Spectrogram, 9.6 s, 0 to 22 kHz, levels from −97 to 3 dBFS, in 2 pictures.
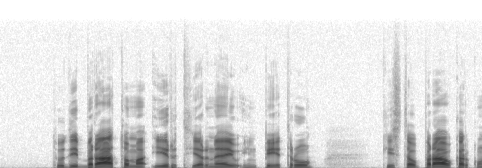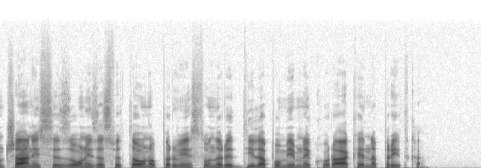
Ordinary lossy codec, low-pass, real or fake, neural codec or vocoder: none; 19.8 kHz; real; none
